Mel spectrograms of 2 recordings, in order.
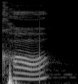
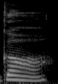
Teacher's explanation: the first line is voiceless while the second one is voiced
